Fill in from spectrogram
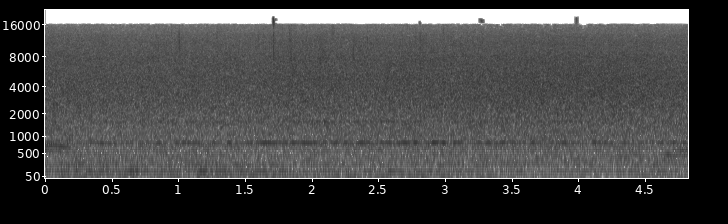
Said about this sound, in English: It's not raining on me because I'm under the porch. But it's raining so hard that there's like a mist in the air. So I'm just, it's like standing near a waterfall. You just get that mist because it's just raining so darn hard.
